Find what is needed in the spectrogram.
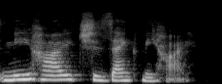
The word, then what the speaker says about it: Csikszentmihalyi: The book is called Flow, and it's Mihai Csikszentmihalyi.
